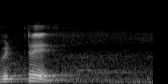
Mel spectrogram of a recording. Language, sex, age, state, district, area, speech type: Tamil, male, 45-60, Tamil Nadu, Krishnagiri, rural, read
